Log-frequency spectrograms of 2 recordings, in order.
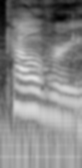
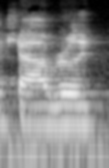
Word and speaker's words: Cavalry: Calvary, yes. My Cavalry, I can't talk.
